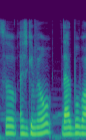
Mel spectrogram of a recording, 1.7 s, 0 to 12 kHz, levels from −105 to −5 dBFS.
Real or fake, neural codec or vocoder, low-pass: real; none; 7.2 kHz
